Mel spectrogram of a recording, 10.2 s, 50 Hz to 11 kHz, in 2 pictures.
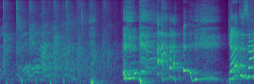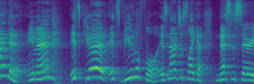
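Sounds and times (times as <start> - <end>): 
cheering: 0.0 - 2.2
audience applause: 0.0 - 2.5
laughter: 0.0 - 4.0
speech: 4.8 - 10.1.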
